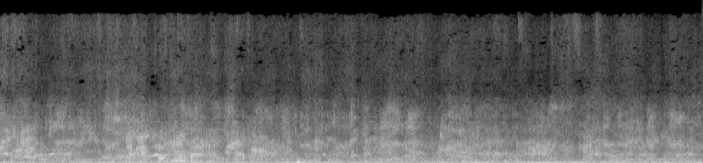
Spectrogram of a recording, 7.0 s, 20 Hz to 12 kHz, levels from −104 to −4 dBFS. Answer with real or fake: fake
